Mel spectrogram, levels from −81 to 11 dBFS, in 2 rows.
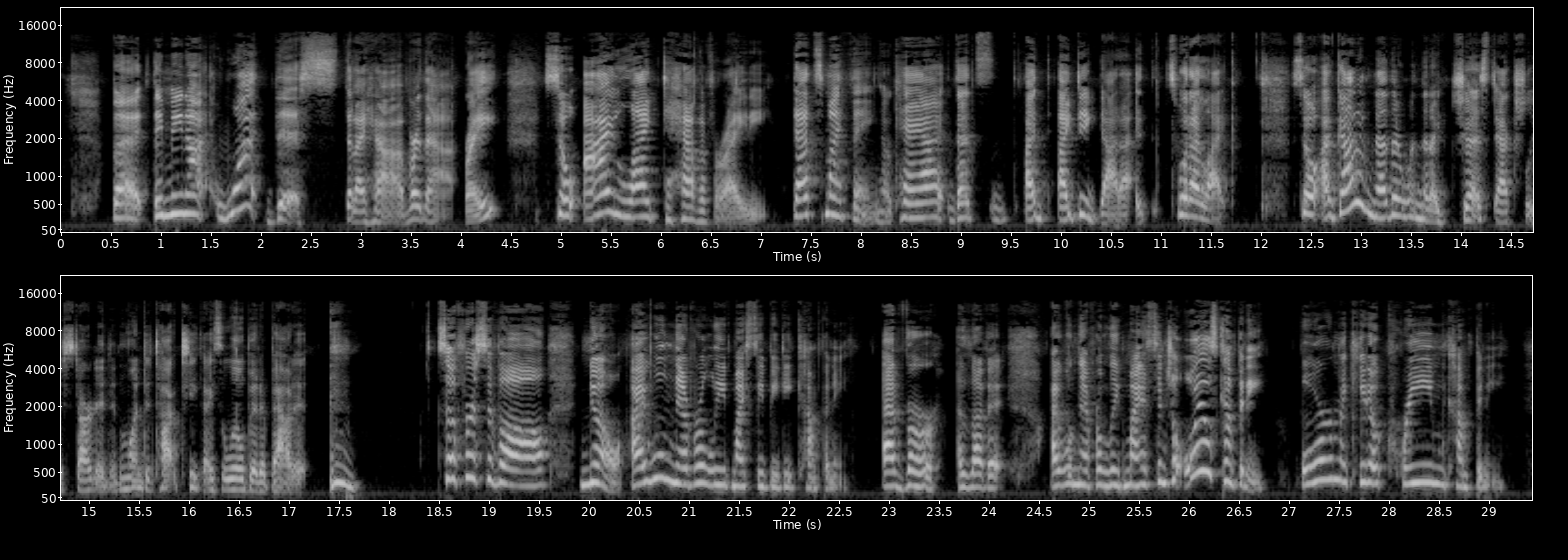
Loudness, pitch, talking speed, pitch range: -15 LUFS, 270 Hz, 170 wpm, 235-310 Hz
